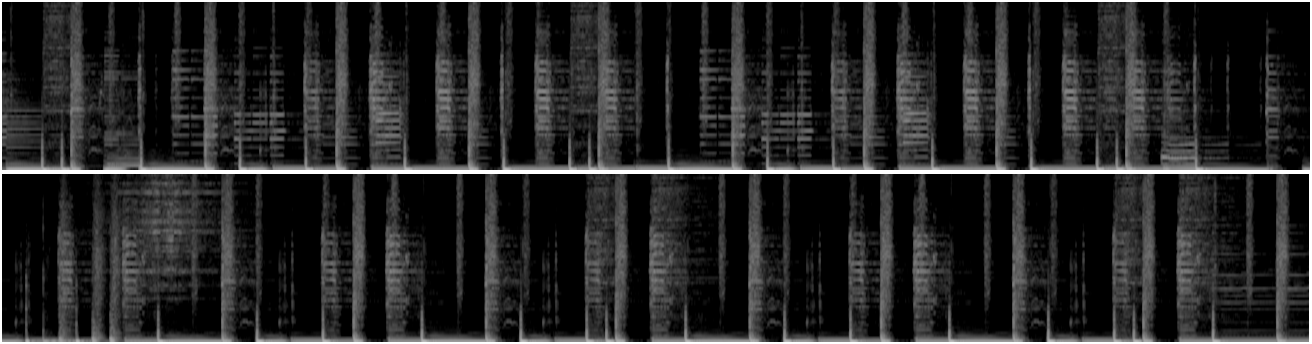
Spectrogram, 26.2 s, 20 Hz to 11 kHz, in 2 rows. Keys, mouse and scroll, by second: 7.7 double click, 7.7 double click, 8.6 5, 8.8 Return, 8.8 5, 20.1 double click, 21.2 2, 21.4 Return, 22.5 middle click, 22.9 F4.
